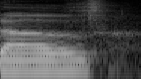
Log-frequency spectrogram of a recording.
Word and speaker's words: of: and a v sound so the word of is actually a schwa and a v um even so there's no o no f sound period of and then for time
